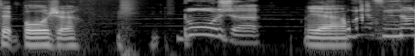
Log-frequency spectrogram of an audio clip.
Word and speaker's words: Borges: It's pronounced Borges. Thank you, Brad. That's really helpful. Borges. I don't have a single attack. I pronounce it Borgia.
